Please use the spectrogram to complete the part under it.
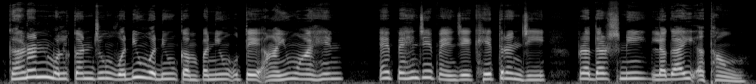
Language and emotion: Sindhi, neutral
